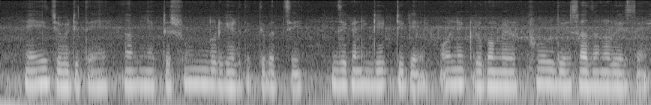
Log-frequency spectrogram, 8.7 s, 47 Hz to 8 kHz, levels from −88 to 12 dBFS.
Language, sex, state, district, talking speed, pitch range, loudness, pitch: Bengali, male, West Bengal, Malda, 110 wpm, 120-130 Hz, -15 LUFS, 125 Hz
